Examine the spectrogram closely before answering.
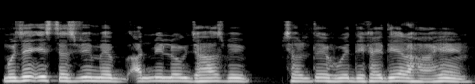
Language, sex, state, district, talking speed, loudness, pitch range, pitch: Hindi, male, Arunachal Pradesh, Papum Pare, 175 wpm, -14 LUFS, 145-160 Hz, 150 Hz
